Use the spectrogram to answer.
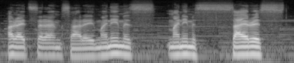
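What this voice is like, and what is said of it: Fluctuating put-on accent. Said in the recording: “Fluctuating accent.”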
